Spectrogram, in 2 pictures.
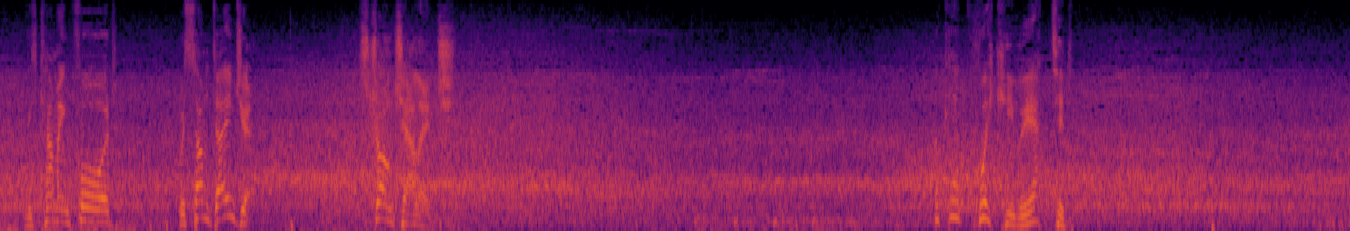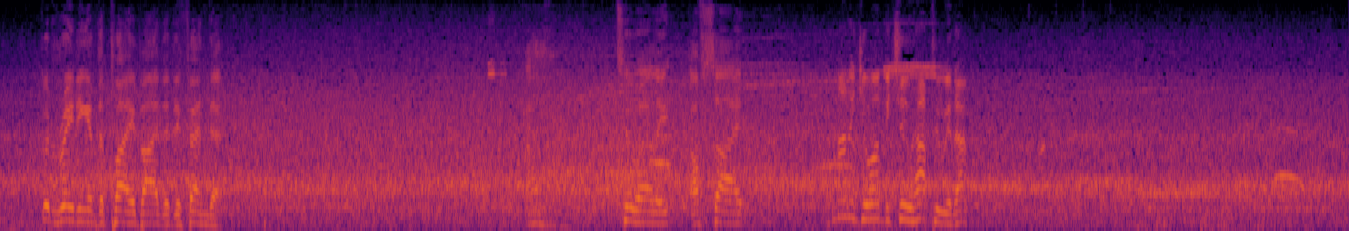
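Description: A large stadium crowd murmurs and cheers steadily in the distance.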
